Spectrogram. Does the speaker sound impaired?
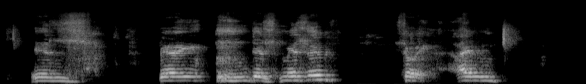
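Yes: cerebral palsy; full-time wheelchair user.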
